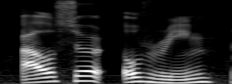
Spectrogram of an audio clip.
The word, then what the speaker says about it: Alistair Overeem: Alistair Overeem, I think I said it right. – That's right.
